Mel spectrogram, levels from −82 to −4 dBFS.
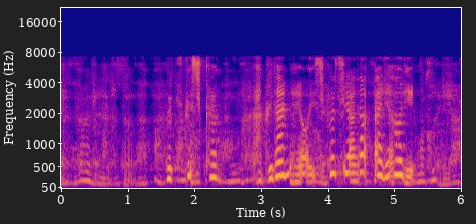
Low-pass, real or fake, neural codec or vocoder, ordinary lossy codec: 7.2 kHz; fake; autoencoder, 22.05 kHz, a latent of 192 numbers a frame, VITS, trained on one speaker; none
